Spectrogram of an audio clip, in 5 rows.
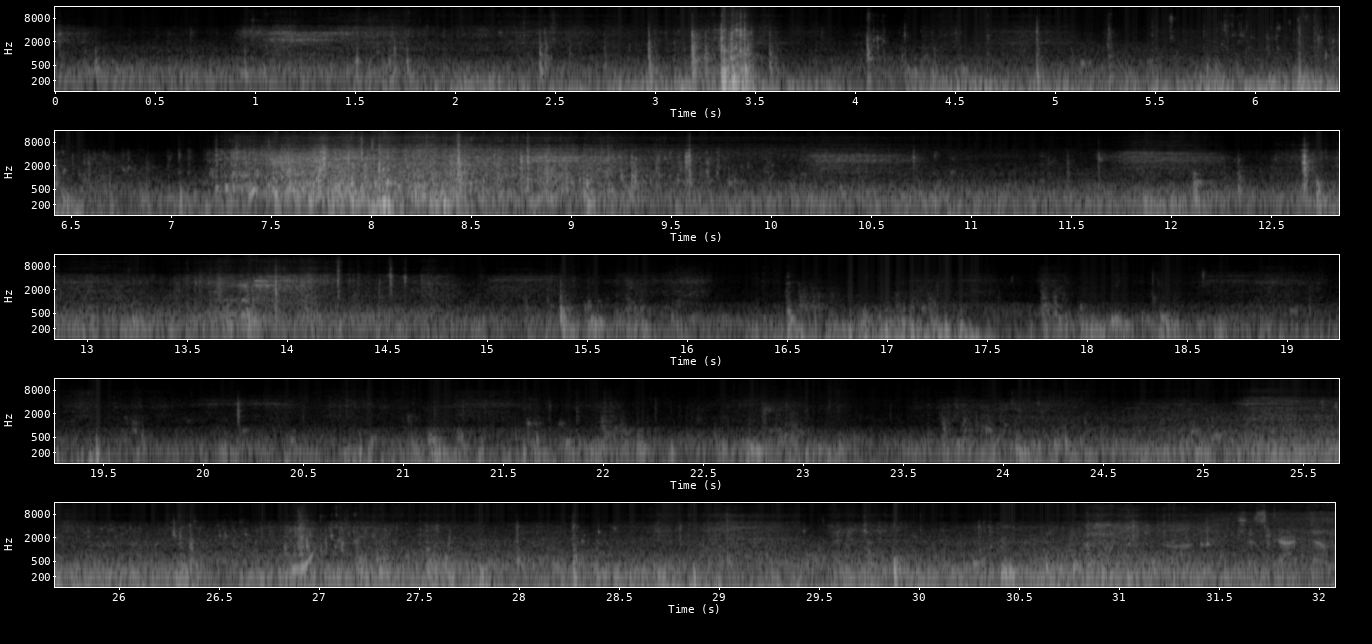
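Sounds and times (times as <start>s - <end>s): water washing against plastic hull: 0.0s - 32.0s
wind buffeting microphone: 0.0s - 32.0s.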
